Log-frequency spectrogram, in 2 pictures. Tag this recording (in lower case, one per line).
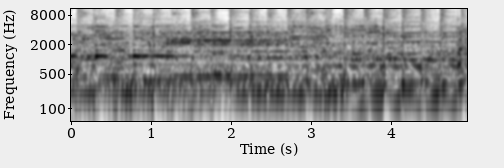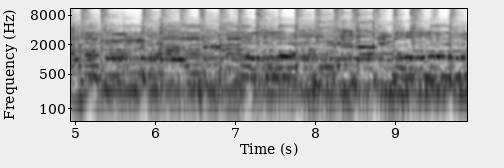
strum
guitar
plucked string instrument
music
musical instrument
